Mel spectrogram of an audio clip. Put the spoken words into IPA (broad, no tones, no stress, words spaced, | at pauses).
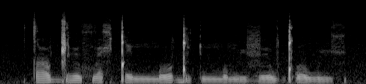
tˤɯw ɡ͡ǁøxʷæxǃe mːoɡ͡ǃytmːomy vøwǃʼo wyx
